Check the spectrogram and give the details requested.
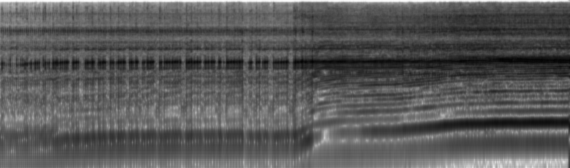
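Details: Customer's Fox twin-cylinder glow engine on probably its final run of the day, outdoors as it cools off: crisp two-cylinder buzz climbs cleanly to a steady high speed and holds smooth and even with no misfire; healthy engine, described as very enjoyable.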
